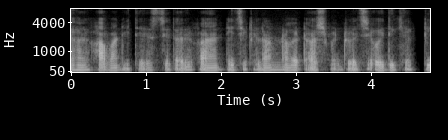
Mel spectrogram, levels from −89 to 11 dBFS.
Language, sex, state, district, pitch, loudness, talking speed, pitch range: Bengali, male, Odisha, Malkangiri, 115 Hz, -24 LUFS, 175 wpm, 105-120 Hz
